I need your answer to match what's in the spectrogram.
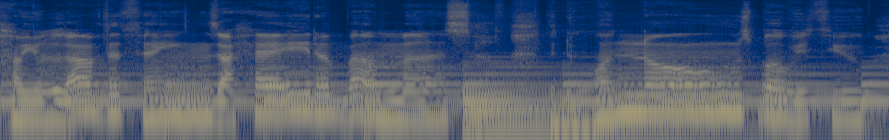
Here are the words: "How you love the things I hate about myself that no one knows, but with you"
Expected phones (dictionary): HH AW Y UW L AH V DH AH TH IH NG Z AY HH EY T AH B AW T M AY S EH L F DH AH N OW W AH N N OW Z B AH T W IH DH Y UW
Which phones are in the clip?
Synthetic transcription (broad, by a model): HH AW Y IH L AH V DH AH TH IH NG Z AY HH EY T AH B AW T M AY S EH L F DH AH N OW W AH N N OW Z B AH T W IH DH Y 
